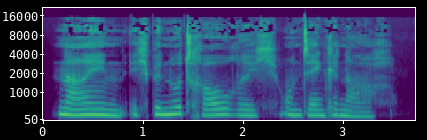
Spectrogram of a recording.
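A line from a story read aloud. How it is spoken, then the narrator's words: Man sighing. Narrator (German): der Mann, der seufzt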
